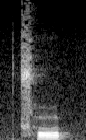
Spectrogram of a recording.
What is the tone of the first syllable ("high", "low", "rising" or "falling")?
rising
